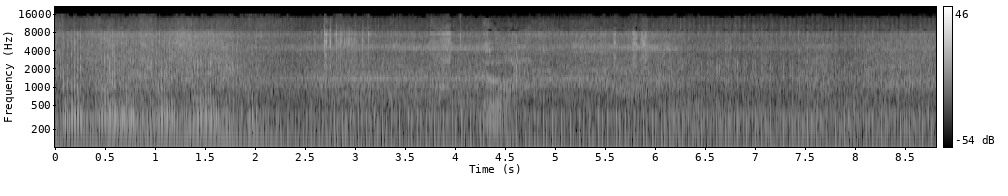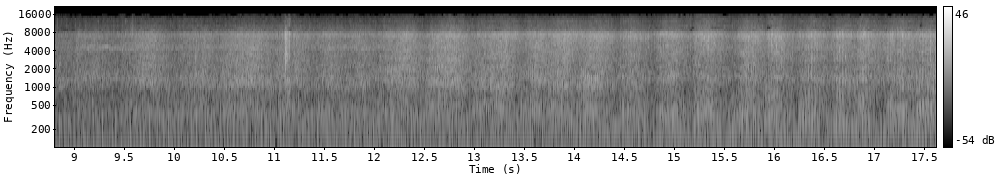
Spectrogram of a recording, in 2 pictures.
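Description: Tyres crunch over dry leaves and twigs.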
